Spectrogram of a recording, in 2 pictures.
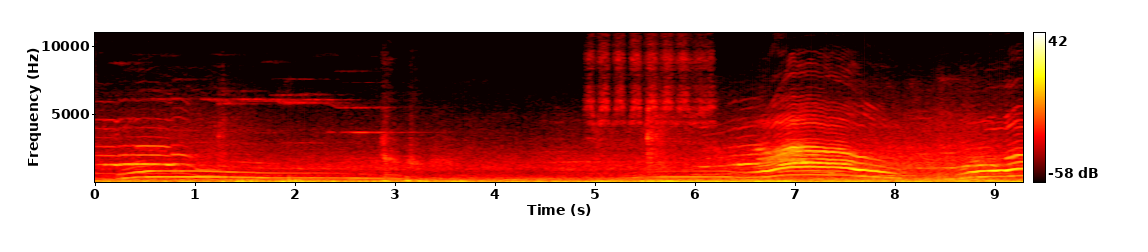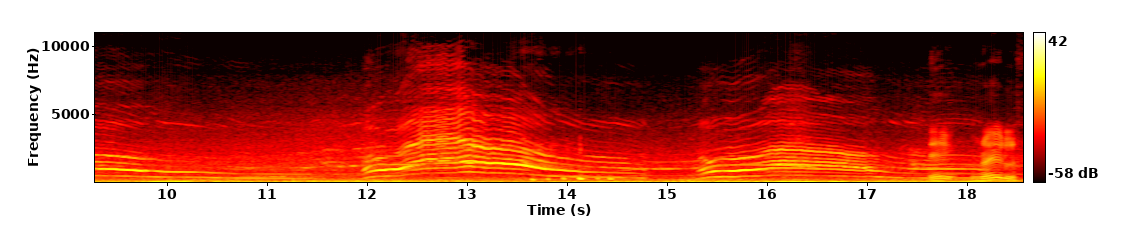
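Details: Two homeless male cats, one a tuxedo, yowling at each other in a standoff over a watching female house cat; long wavering howls rising and falling in overlapping bursts, with a brief rattling noise and low background rumble.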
